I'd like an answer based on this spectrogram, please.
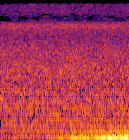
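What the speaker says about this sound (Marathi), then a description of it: "मित्रांनो पाऊस होता पाठीमागे किती पाऊस पडतोय." Heavy monsoon rain pours down in the Konkan countryside, a dense continuous hiss with a deep rumble swelling underneath toward the end of the brief moment.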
